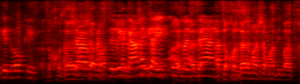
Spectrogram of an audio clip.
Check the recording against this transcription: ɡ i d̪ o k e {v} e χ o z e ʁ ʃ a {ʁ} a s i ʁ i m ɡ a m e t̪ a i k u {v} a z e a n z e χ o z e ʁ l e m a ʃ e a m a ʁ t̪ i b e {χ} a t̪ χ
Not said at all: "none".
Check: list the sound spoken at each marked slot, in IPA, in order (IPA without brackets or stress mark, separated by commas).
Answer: z, v, v, none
